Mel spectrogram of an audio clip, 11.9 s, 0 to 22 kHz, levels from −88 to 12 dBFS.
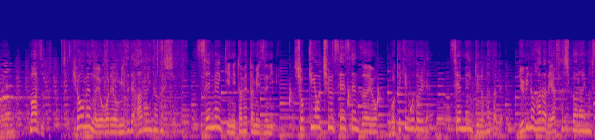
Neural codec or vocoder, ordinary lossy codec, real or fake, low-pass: none; none; real; none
